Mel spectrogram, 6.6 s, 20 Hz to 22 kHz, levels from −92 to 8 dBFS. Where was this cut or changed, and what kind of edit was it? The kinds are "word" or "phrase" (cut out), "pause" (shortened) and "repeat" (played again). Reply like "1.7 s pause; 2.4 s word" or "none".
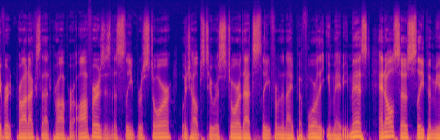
2.6 s pause; 5.6 s pause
